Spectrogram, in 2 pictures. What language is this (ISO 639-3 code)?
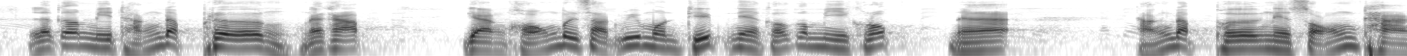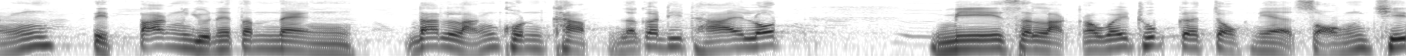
tha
